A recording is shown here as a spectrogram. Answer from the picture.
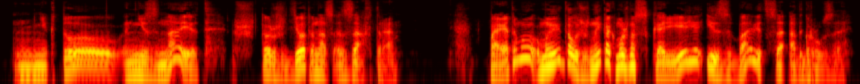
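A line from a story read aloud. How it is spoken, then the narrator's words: Slow, thoughtful. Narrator (Russian): Он медленно, как бы задумчиво, сказал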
